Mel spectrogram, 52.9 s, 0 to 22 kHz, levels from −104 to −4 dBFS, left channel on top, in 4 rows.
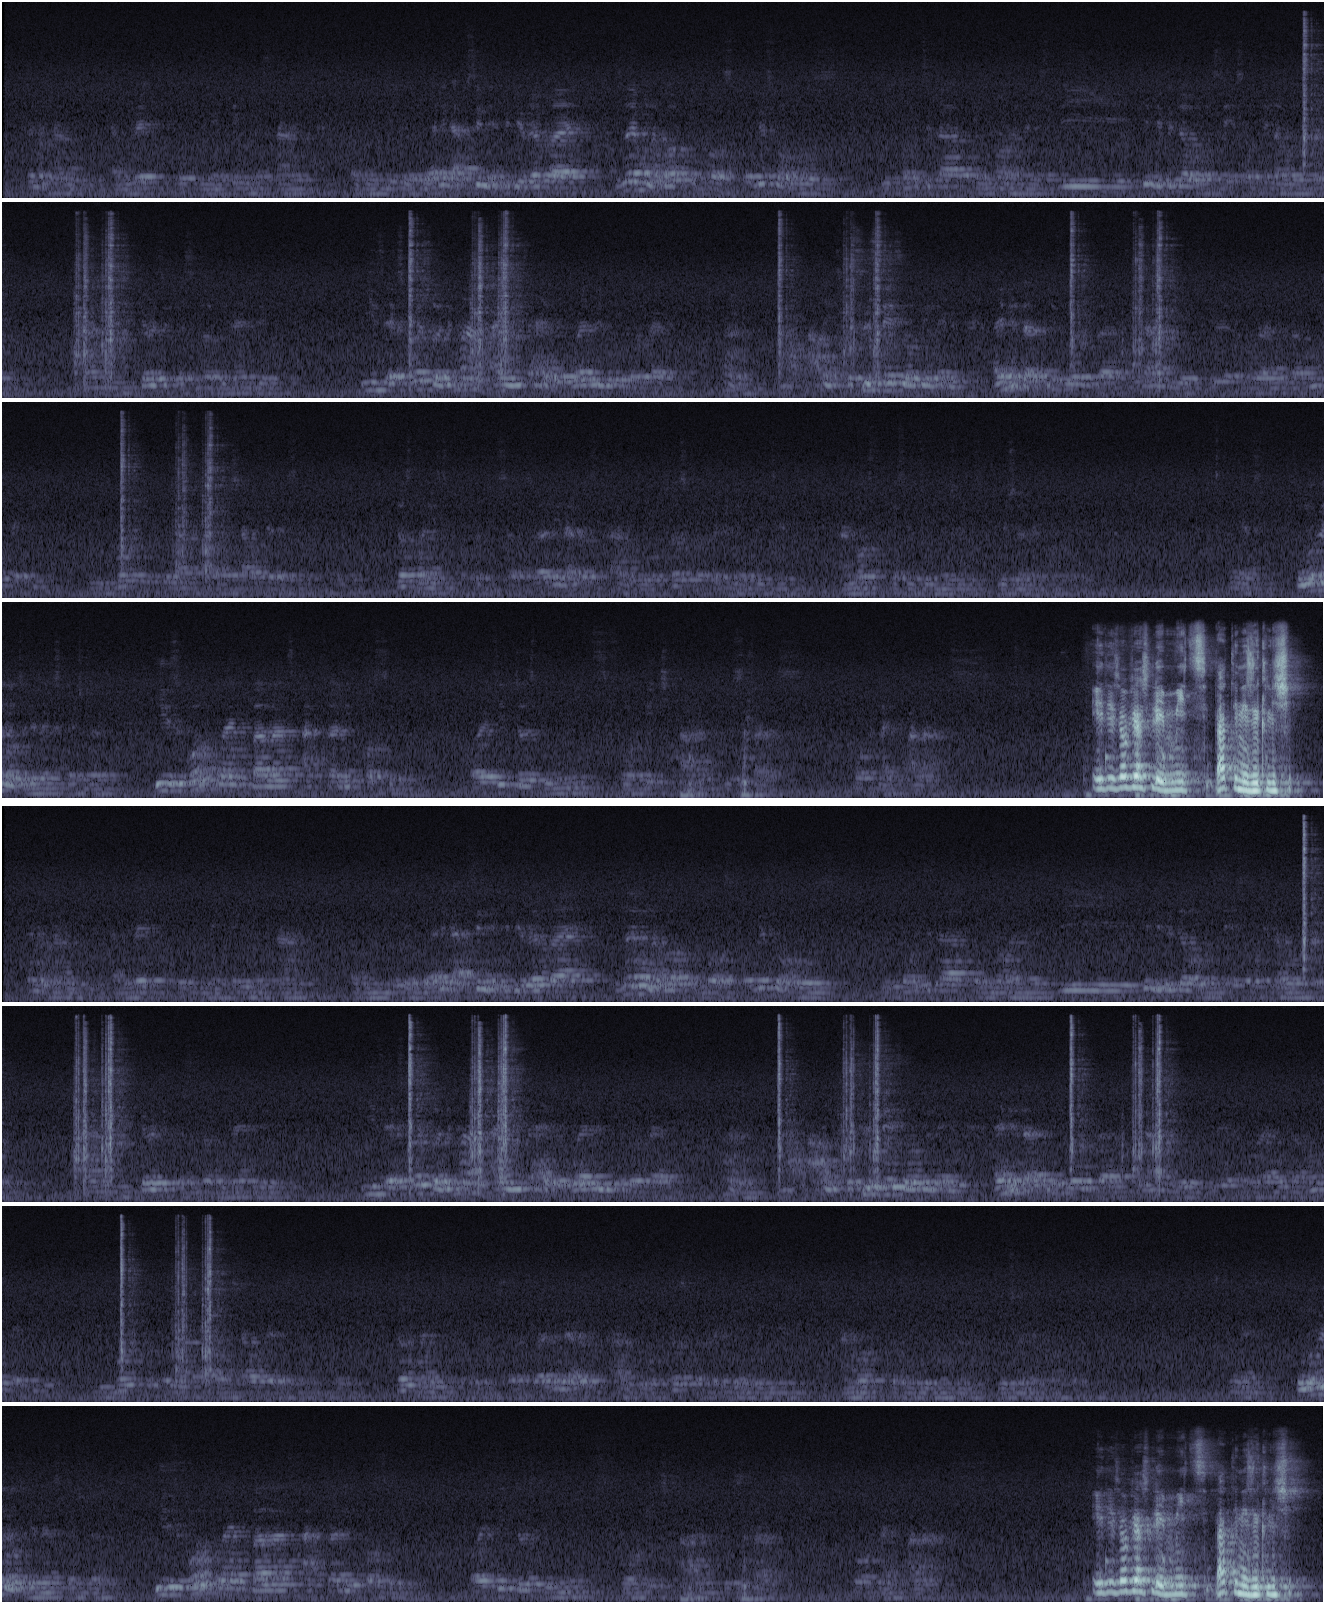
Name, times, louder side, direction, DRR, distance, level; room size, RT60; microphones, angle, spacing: voice 1, 0.2-5.8 6.1-8.3 8.8-13.5 14.0-16.0 16.8-19.9 20.4-20.7 21.0-26.9 27.3-29.9 30.3-34.3 34.8-37.3 38.7-39.0 39.3-40.7 41.2-43.8 44.3-47.6 48.1-49.5, equal, 15° left, -6 dB, 7.4 m, -60 dB
sound 1, 13.0-13.1 13.6-14.5 17.3-17.6 17.9-18.4 21.0-21.1 21.6-22.1 23.9-24.9 27.6-28.6 29.0-29.1, right 6 dB, 25° right, 0.7 m, -47 dB
voice 2, 50.6-52.5, left 4 dB, 55° left, 11 dB, 0.6 m, -29 dB
25.0 x 18.5 x 2.3 m, 0.92 s
head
